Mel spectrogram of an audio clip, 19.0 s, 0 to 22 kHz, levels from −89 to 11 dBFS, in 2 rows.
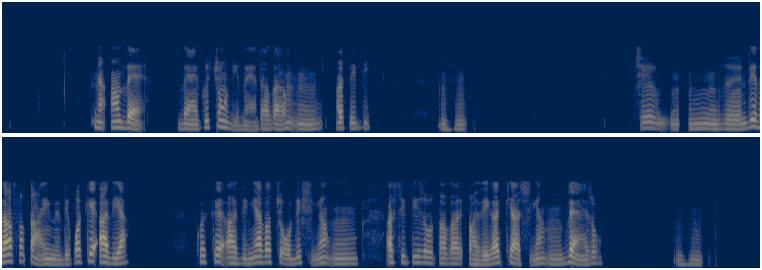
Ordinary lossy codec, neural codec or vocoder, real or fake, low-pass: none; none; real; 5.4 kHz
